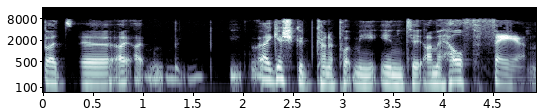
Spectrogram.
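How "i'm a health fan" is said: HEALTH stressed, slow pace. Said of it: "Maybe not the fanatic".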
